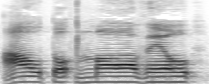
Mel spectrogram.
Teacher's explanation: Você comprou um automóvel, olha lá, automóvel, palavra terminada em L, a penúltima sílaba é a mais forte, por isso o acento agudo.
